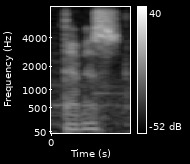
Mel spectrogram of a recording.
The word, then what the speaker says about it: Themis: Oh, Themis. Rhymes with the Bemis. Ah, apologies for not introducing myself properly. My name is Themis, or Themis.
